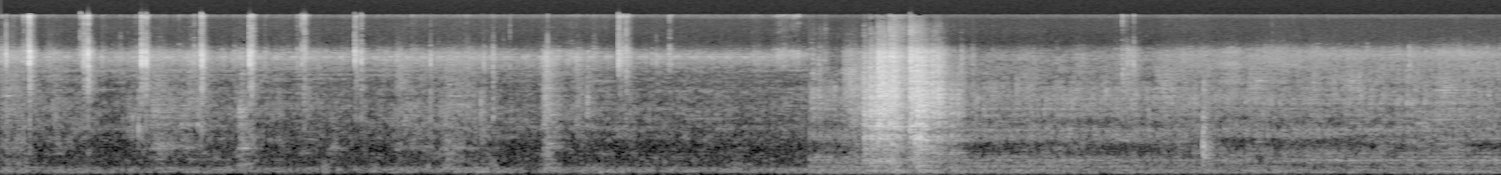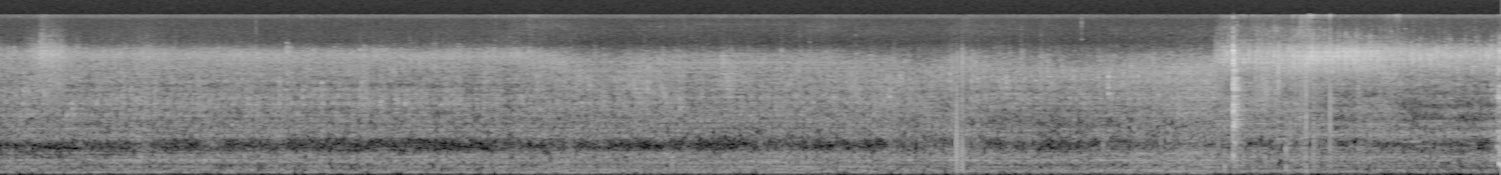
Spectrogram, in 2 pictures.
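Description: Knife chopping fresh coriander against a ceramic plate, sharp cuts about twice a second for the first six seconds. A loud brief rush of noise follows around nine seconds in, then a steady low hiss.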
